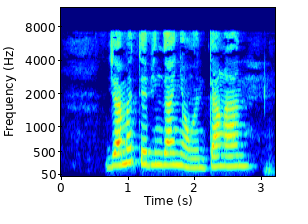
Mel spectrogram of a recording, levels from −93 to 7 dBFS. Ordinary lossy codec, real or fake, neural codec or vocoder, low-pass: AAC, 64 kbps; real; none; 7.2 kHz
